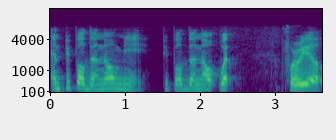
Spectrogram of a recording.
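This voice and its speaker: Her pitch sits fairly high. She is a woman speaking with a Russian accent. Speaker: dancehall culture blogger. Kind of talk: casual interview.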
